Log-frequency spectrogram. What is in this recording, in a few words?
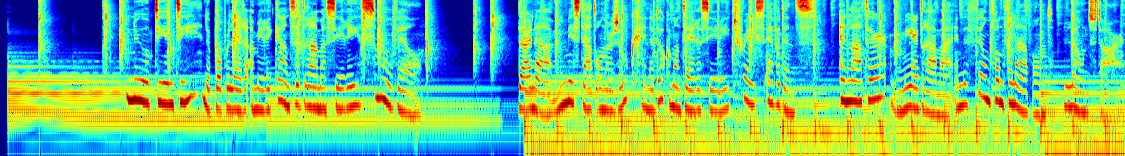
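Dutch, TV Continuity; GoLocalise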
